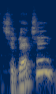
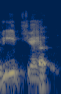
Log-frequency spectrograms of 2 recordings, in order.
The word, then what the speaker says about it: ceviche: Uh, Kzone's got Philadelphia, Cleveland, Arizona, San Diego, and Chvetche. Am I am I pronouncing that correctly? Ceviche. You obviously had Ceviche before.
